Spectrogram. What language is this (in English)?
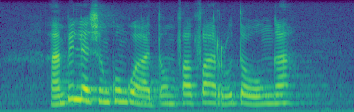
Tsonga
